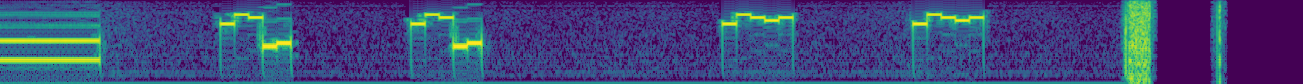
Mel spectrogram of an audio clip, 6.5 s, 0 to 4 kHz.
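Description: Five-tone selective call (ZVEI), heard as quick runs of five tones, tones of about 70 ms. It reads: 88012 88012 88090 88090
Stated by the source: ZVEI five-tone call received by SDR.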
